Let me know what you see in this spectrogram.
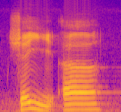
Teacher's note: شيئا آخرها أيضا تنوين نصب، إذا وقفنا على هذه الكلمة نعوض عن تنوين النصب بألف تمد بمقدار حركتين · نعوض عن تنوين النصب هذا بألف تمد بمقدار حركتين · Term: مد العوض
